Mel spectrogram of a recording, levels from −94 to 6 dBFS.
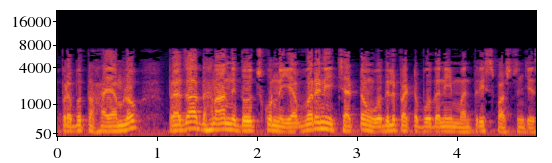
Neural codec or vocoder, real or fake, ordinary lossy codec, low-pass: none; real; none; 7.2 kHz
